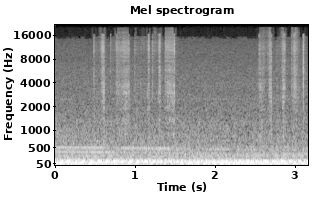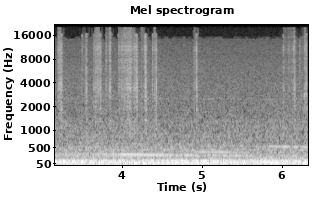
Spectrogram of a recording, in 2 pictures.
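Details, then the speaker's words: At-home skin tag/mole removal electrocautery pen used on the face, burning off small spots and cauterizing at once into an immediate scab, reportedly painless: low electrical hum with scattered soft crackling bursts. "And basically, what's happening is it's burning off those little spots and it's cauterizing itself at the same time. So it's an immediate scab."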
